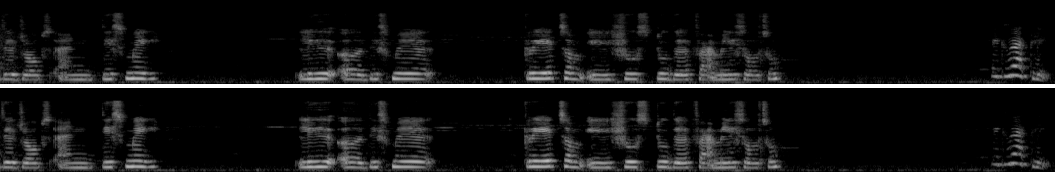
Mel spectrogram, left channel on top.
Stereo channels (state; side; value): normal; both; correlation 0.59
